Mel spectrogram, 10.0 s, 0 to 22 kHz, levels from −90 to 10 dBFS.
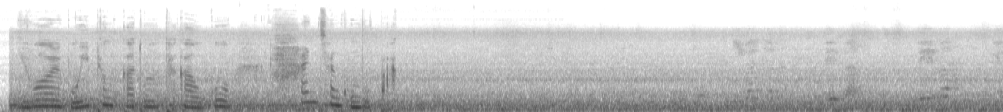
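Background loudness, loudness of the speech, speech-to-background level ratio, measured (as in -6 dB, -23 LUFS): -32.0 LUFS, -27.0 LUFS, 5.0 dB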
